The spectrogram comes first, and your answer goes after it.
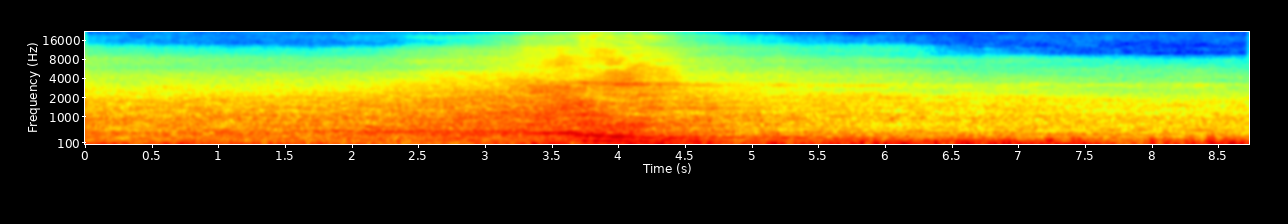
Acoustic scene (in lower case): street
